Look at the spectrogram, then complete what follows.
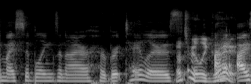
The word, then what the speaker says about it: Herbert Taylor: Please welcome to the Gory Days, Herbert Taylor. Welcome. Hello. Is that how you pronounce it? Yes, Herbert Taylor?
